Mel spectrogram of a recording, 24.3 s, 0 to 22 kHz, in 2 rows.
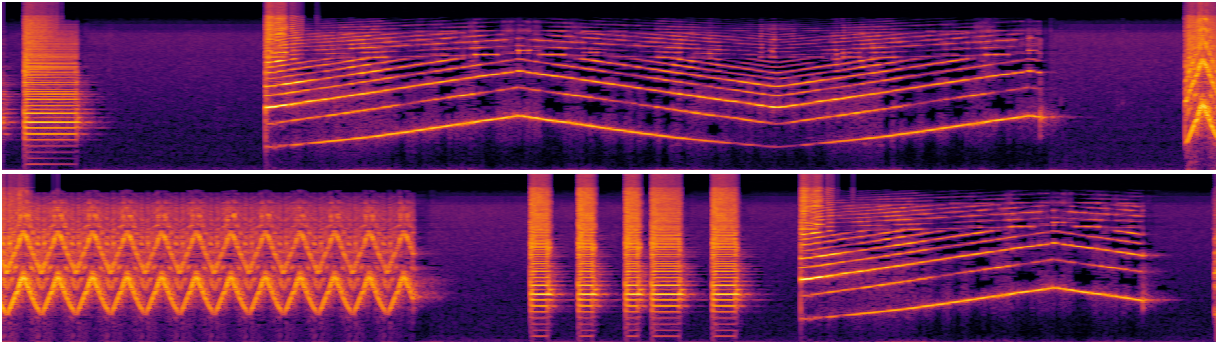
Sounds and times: Ambulance (siren): 2.6s - 10.8s, 11.8s - 16.5s, 20.1s - 24.2s.

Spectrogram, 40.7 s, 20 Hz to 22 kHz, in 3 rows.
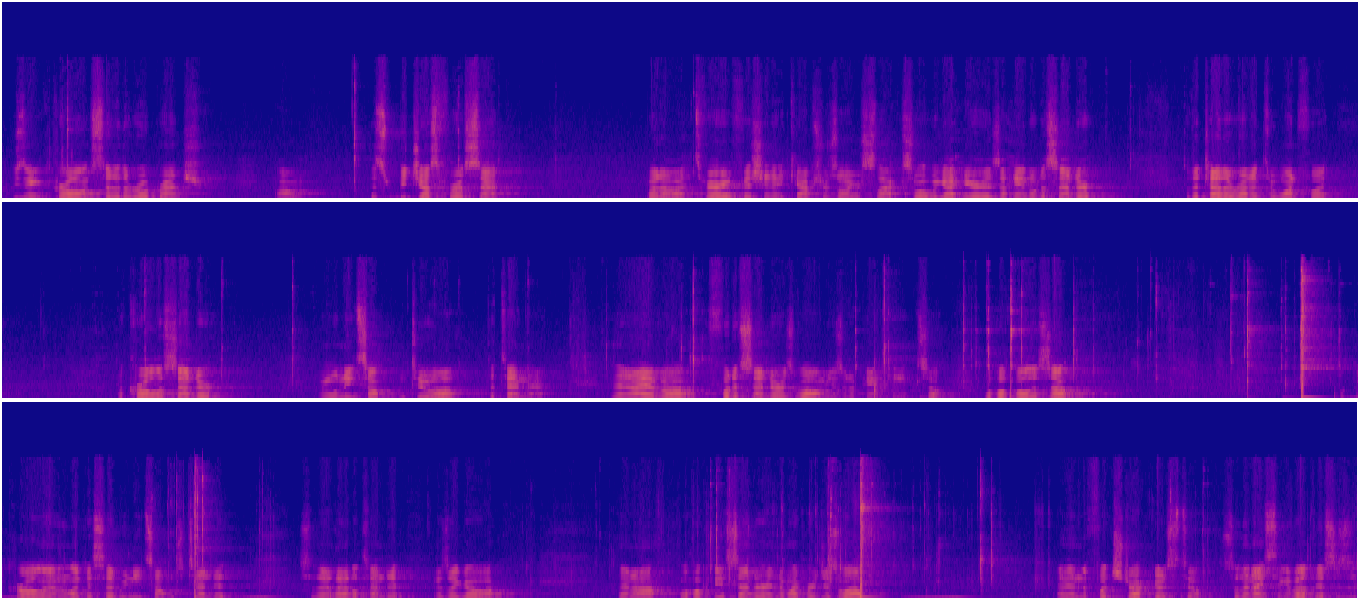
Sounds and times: Speech: 0.1s - 2.1s, 2.8s - 5.1s, 6.4s - 11.0s, 11.8s - 13.4s, 14.7s - 15.8s, 16.7s - 19.0s, 19.6s - 24.4s, 27.0s - 29.5s, 30.1s - 32.3s, 33.3s - 35.9s, 37.6s - 40.6s.

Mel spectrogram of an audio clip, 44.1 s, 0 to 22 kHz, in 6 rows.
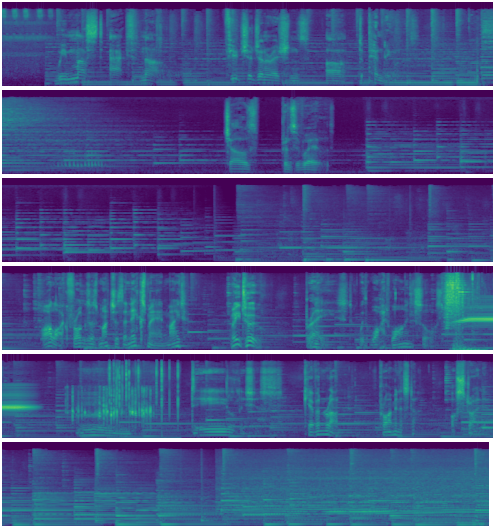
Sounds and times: Music: 0.6s - 44.1s
Speech: 0.8s - 2.5s, 3.4s - 6.2s, 10.7s - 12.4s, 22.7s - 26.0s, 26.6s - 28.7s, 32.3s - 36.7s.

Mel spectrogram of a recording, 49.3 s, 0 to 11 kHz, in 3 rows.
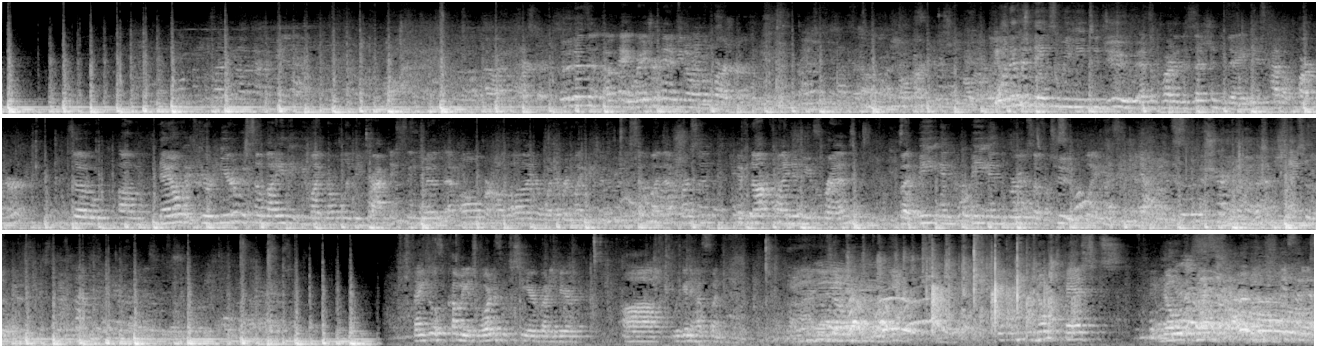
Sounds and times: Speech: 4.8s - 36.5s, 38.0s - 49.2s.

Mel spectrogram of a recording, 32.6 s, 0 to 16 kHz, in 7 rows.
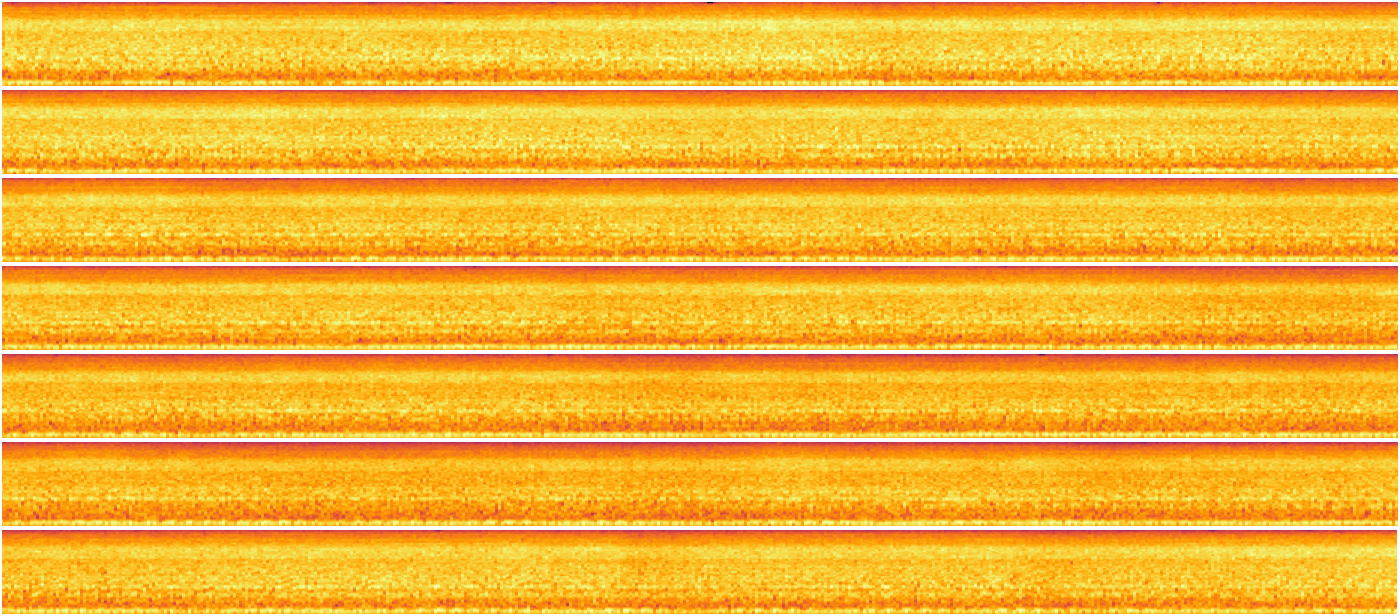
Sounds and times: Motorboat, speedboat: 0.0s - 32.5s.

